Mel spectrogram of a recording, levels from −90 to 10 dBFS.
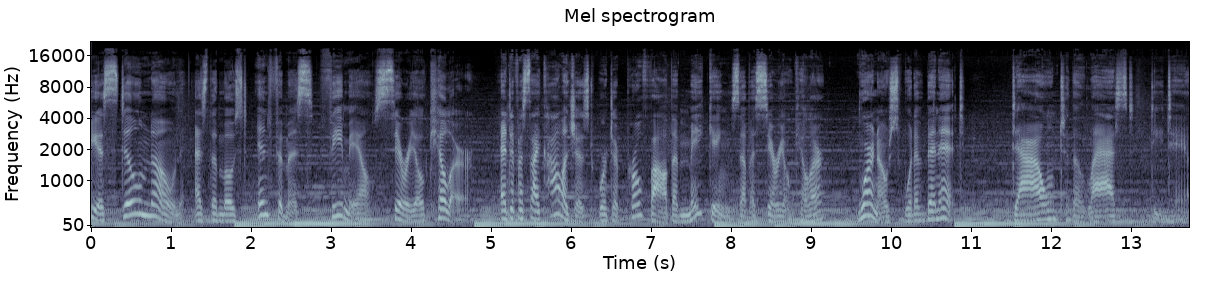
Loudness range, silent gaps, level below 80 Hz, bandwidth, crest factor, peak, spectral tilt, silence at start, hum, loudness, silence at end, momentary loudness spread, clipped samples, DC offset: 2 LU; none; -32 dBFS; 19 kHz; 16 dB; -4 dBFS; -3.5 dB/octave; 0 s; none; -21 LUFS; 0 s; 9 LU; under 0.1%; under 0.1%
